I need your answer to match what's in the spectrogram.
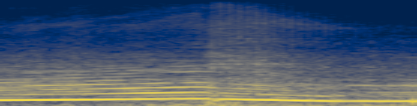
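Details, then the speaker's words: Turbo Integra test drive checking transmission whine and popping out of gear: revs climb, drop cleanly at the shift into third and pull on with no grind or clunk; sounds and feels good. "And that's going right into third. Sounds good, feels good."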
